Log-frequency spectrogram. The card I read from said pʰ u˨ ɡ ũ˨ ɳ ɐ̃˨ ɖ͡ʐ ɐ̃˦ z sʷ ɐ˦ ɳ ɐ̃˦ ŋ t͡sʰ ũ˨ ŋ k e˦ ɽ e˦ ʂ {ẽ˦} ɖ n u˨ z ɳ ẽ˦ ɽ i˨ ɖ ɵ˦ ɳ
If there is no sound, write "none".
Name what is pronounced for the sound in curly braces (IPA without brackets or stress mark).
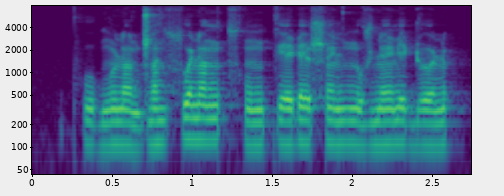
ẽ˦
